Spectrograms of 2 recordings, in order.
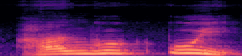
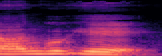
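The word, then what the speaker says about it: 한국의: হাঙ্গুক উই, কিন্তু উচ্চারণ হবে হাঙ্গুক এ। এই উই যখন কোনো শব্দের পরে বসে তখন এ উচ্চারণ করতে হয়।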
